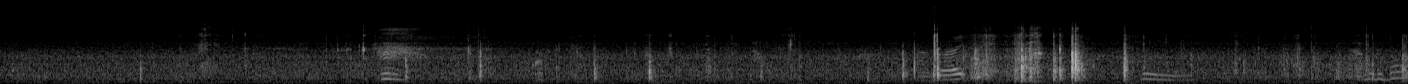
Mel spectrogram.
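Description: A cardboard toy box and its plastic packaging being handled and opened, giving scattered short rustles and clicks. The loudest cluster of crackles comes about nine to eleven seconds in, mixed with brief voice sounds.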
